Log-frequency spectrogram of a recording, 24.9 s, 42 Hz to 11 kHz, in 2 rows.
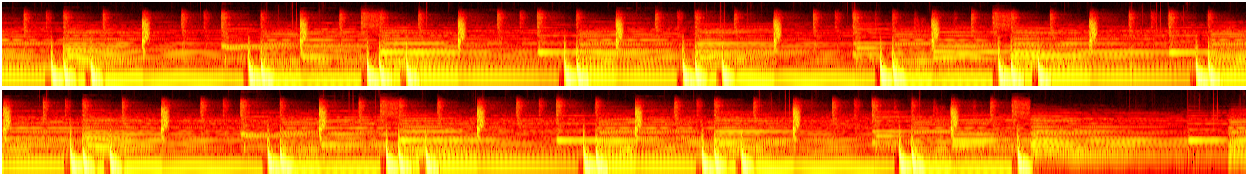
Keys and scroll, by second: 3.1 ₩, 4.7 Delete, 6.6-7.5 typing, 9.2 Delete, 9.9 m, 15.1 b, 17.7 a.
